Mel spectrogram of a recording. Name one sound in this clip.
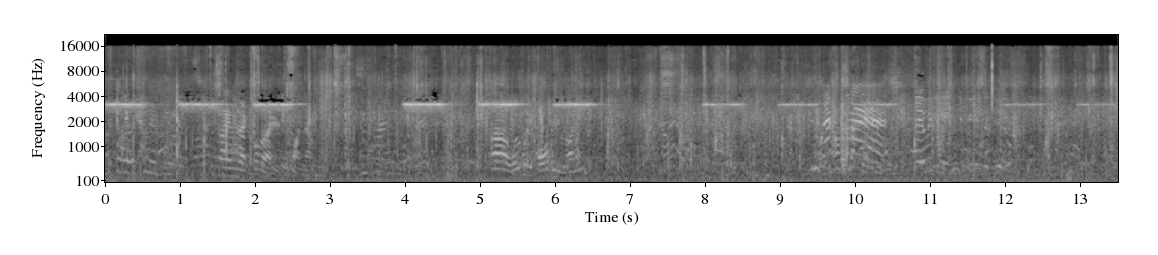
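A group of teenagers chatter and talk nearby outdoors.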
